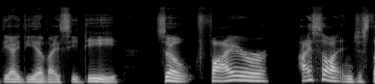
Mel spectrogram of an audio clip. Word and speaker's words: FHIR: And you may be excited to know that FHIR is pronounced fire. Nobody reads the letters out.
